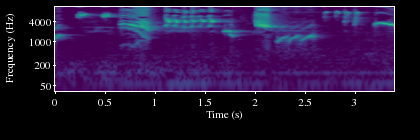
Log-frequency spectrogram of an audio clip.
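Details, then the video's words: Hybrid starling in energetic song for tutoring magpie-robins and kacer birds, mixing high thin whistles, harsh rasping bursts and descending whistled notes, with a low background hum. "Masteran Jalak Hybrid Gacor Full Isian Untuk Masteran Burung Murai, Kacer"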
